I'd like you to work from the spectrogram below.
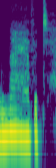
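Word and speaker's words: naïveté: You're supposed to say it like Moira Rose, so naivete.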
